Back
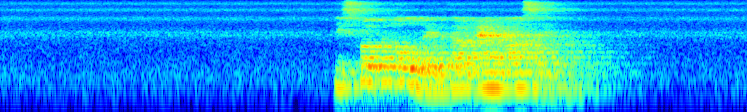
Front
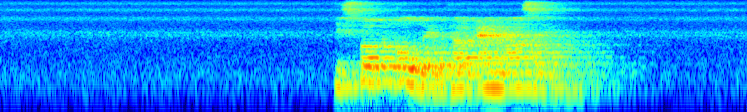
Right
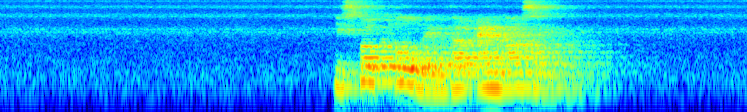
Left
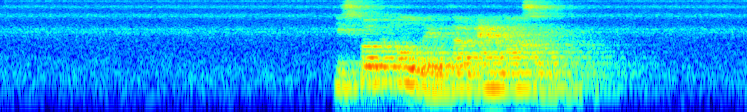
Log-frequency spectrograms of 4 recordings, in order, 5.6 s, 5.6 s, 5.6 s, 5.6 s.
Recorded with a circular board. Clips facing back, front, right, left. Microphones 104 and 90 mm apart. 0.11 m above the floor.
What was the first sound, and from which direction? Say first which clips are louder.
A man speaking: front 2 dB, even; 95° right.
